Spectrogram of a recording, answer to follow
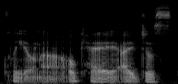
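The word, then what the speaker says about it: Clionadh: I don't I think I was saying like Clea or something it's pronounced Cleona okay I just i' never heard anybody pronounce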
